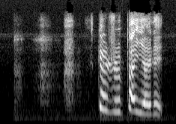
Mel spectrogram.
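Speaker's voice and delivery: crying speech, high-pitched and slow. Explaining to the questioner why she does not want to go: crying while speaking. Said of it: "Pourquoi est-ce que tu pleures ?".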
